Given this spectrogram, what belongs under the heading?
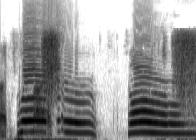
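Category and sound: vocal imitation, person imitating a dog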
